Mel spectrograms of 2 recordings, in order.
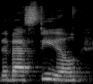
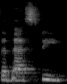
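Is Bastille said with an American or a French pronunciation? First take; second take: American; French. First: Bastille is said with an American pronunciation. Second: Bastille is said with a French pronunciation. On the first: The speaker calls it wrong. "in my American accent" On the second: The speaker calls it right. "The correct way is"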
